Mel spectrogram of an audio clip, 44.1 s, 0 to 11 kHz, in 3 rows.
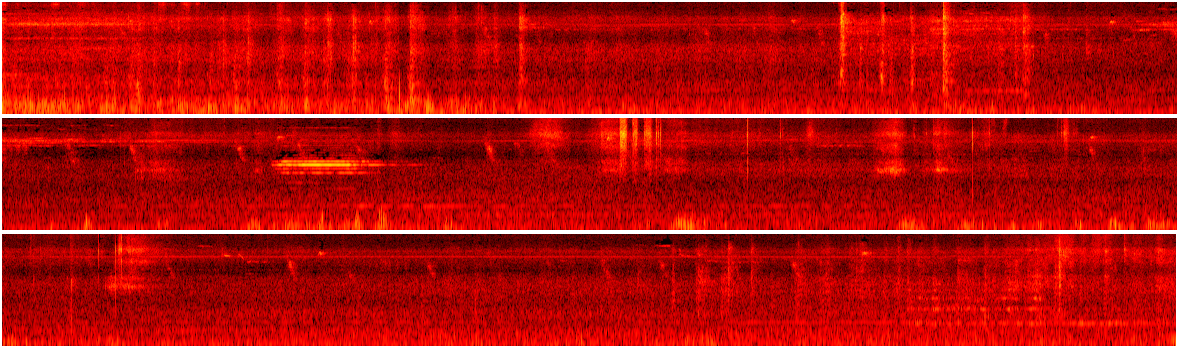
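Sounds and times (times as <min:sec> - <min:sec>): distant train whine: 0:00.0 - 0:44.0.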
